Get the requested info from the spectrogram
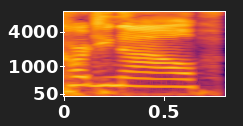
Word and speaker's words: cardinal: How did you pronounce cardinal? – Cardinal! – It's like, and then I heard priest, and I'm like, did she just say cardinal? – That's how they say it in France. – My bad. – Cardinal. – Cardinal. Yeah. Like croissant.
